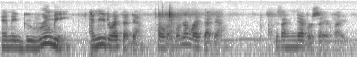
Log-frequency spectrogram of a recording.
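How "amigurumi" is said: amigurumi with the ru syllable emphasized. Learning to pronounce amigurumi, putting stress on the ru syllable. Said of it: "You put the emphasis on the ru".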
